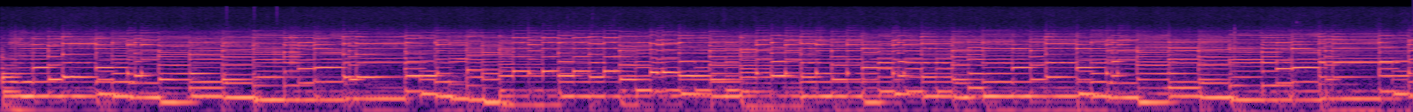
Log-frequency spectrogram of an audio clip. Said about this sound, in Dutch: En daarom schreef hij zelf een barokachtig stukje pianomuziek. En dat klonk zo.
